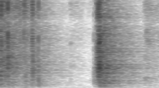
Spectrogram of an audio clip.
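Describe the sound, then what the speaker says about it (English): Tarot deck riffled in a single quick shuffle, a soft papery flutter, then a brief pause and a short sharper burst of cards snapping together, close and fairly quiet. "I'm going to do one more shuffle"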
